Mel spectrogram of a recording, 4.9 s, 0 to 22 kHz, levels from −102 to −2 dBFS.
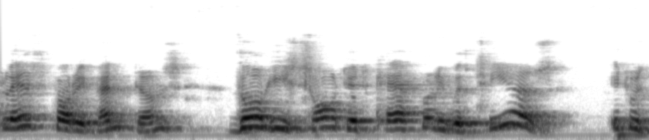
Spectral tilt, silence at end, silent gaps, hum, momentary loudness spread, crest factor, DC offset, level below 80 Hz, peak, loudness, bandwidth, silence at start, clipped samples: -10 dB/octave; 0 s; none; none; 11 LU; 16 dB; under 0.1%; -56 dBFS; -2 dBFS; -17 LUFS; 4.2 kHz; 0 s; under 0.1%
